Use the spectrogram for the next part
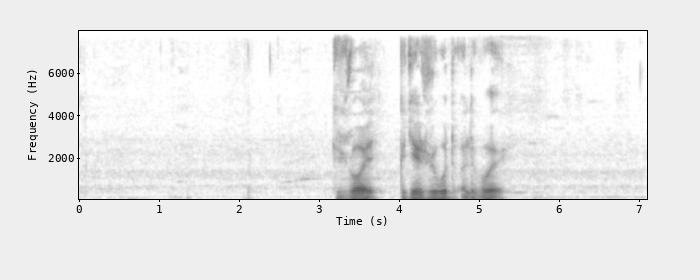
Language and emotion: Russian, neutral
